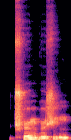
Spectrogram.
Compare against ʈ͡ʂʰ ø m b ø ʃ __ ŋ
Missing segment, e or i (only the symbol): i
